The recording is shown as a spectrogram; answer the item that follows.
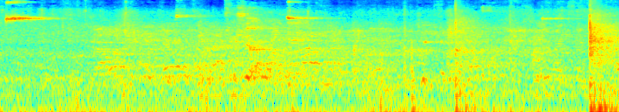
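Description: Basketball bouncing on a hardwood gym floor, with a few short high sneaker squeaks over steady gym chatter.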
